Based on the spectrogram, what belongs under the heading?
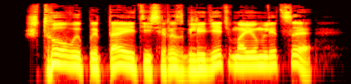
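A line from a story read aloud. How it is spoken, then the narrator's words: Playful boyish laugh. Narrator (Russian): рассмеялся хозяин комнаты, и его смех оказался удивительно задорным, как у мальчишки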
